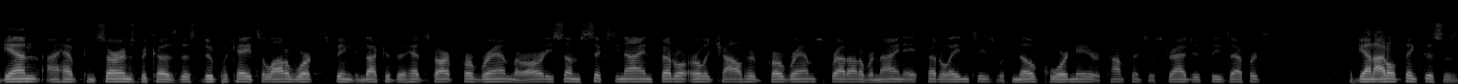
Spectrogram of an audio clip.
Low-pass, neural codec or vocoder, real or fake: 7.2 kHz; codec, 16 kHz, 4 kbps, FunCodec, trained on LibriTTS, 50 frames a second; fake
